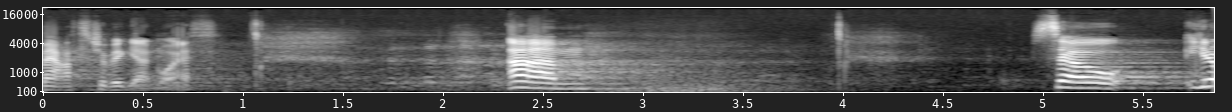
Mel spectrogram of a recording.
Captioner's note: laughter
